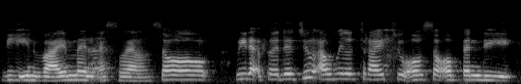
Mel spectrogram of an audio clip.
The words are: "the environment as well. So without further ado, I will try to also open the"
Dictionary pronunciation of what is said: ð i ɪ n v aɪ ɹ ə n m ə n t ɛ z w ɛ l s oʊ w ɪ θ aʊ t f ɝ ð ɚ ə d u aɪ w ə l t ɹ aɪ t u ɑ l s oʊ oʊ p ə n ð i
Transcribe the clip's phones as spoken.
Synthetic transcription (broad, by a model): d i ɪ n v aɪ ə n m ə n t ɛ s w ɛ l s oʊ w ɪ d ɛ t f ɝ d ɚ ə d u aɪ w ə l t ɹ aɪ t u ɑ l s oʊ oʊ p ə n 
